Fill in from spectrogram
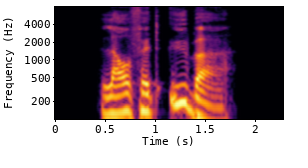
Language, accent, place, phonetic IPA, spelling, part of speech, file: German, Germany, Berlin, [ˌlaʊ̯fət ˈyːbɐ], laufet über, verb, De-laufet über.ogg
- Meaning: second-person plural subjunctive I of überlaufen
